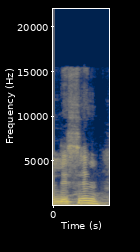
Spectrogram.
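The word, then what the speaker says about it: listen: है बहुत सारे, जैसे लिसन हम बोलते हैं तो लिसन में टी साइलेंट होता है, या लाइट हम लिखते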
